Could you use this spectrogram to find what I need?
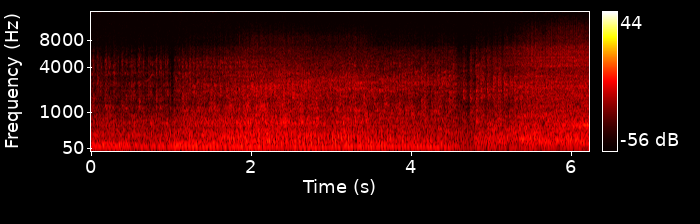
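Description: An old car engine runs with a low rumble.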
